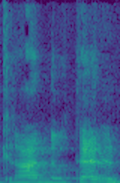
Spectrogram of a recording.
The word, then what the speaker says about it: Gran Hotel: It's called El Gran Hotel, but I will. And it's not spelled like grand with a D. It's just Gran Hotel.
